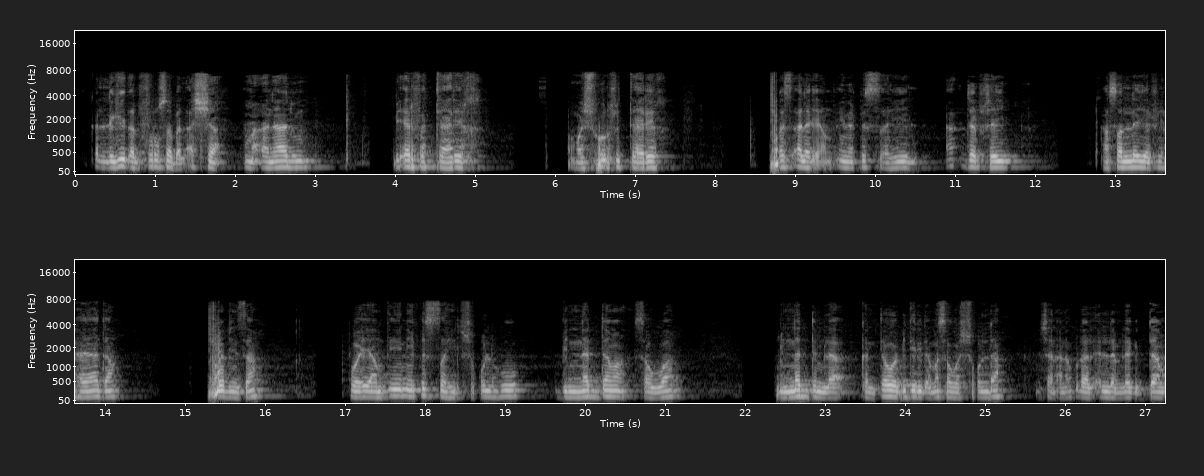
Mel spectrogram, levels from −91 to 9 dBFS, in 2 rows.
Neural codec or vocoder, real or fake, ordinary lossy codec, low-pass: codec, 16 kHz, 16 kbps, FreqCodec, larger model; fake; none; none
